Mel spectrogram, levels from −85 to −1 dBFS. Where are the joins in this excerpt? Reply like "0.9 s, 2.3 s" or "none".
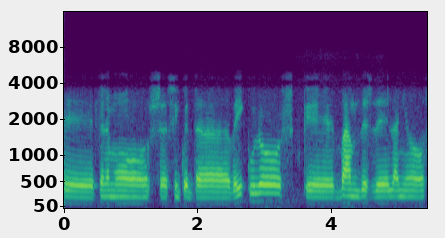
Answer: none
